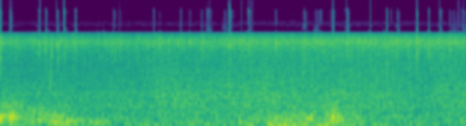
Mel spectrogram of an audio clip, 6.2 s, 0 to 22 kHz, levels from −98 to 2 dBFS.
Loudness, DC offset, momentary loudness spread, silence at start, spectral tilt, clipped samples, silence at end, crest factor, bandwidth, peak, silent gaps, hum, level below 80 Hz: -13 LUFS; under 0.1%; 3 LU; 0 s; -2 dB/octave; under 0.1%; 0 s; 14 dB; over 20 kHz; 0 dBFS; none; none; -26 dBFS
